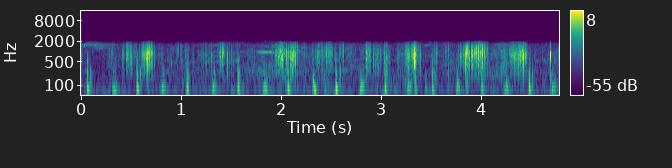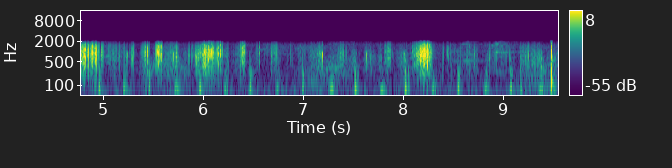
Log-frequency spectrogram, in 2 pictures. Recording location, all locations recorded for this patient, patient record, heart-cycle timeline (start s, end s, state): aortic valve (AV)
aortic valve (AV)+pulmonary valve (PV)+tricuspid valve (TV)+mitral valve (MV)
#Age: Child
#Sex: Female
#Height: 90.0 cm
#Weight: 12.4 kg
#Pregnancy status: False
#Murmur: Absent
#Murmur locations: nan
#Most audible location: nan
#Systolic murmur timing: nan
#Systolic murmur shape: nan
#Systolic murmur grading: nan
#Systolic murmur pitch: nan
#Systolic murmur quality: nan
#Diastolic murmur timing: nan
#Diastolic murmur shape: nan
#Diastolic murmur grading: nan
#Diastolic murmur pitch: nan
#Diastolic murmur quality: nan
#Outcome: Normal
#Campaign: 2015 screening campaign
0.00	4.21	unannotated
4.21	4.34	S1
4.34	4.46	systole
4.46	4.54	S2
4.54	4.67	diastole
4.67	4.80	S1
4.80	4.88	systole
4.88	5.02	S2
5.02	5.16	diastole
5.16	5.28	S1
5.28	5.40	systole
5.40	5.52	S2
5.52	5.69	diastole
5.69	5.79	S1
5.79	5.94	systole
5.94	6.03	S2
6.03	6.19	diastole
6.19	6.28	S1
6.28	6.44	systole
6.44	6.54	S2
6.54	6.70	diastole
6.70	6.82	S1
6.82	6.96	systole
6.96	7.06	S2
7.06	7.22	diastole
7.22	7.36	S1
7.36	7.48	systole
7.48	7.62	S2
7.62	7.76	diastole
7.76	7.86	S1
7.86	7.98	systole
7.98	8.06	S2
8.06	8.23	diastole
8.23	8.36	S1
8.36	8.50	systole
8.50	8.64	S2
8.64	8.80	diastole
8.80	8.90	S1
8.90	9.04	systole
9.04	9.14	S2
9.14	9.30	diastole
9.30	9.44	S1
9.44	9.55	unannotated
